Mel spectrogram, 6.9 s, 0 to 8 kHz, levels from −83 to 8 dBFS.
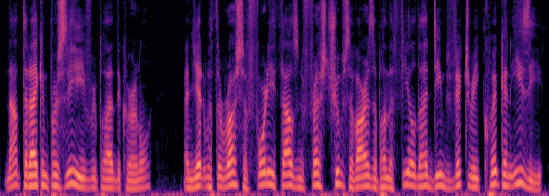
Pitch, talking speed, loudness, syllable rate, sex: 150 Hz, 255 wpm, -18 LUFS, 6.5 syllables/s, male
